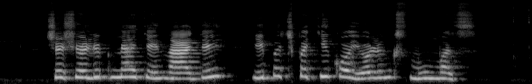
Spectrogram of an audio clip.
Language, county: Lithuanian, Vilnius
